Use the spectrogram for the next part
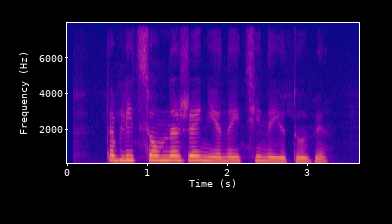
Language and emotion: Russian, neutral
